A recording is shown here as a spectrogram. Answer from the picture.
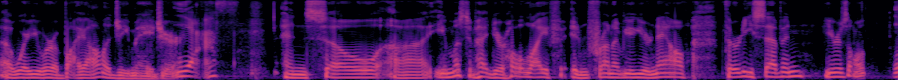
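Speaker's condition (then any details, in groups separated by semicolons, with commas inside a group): No condition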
